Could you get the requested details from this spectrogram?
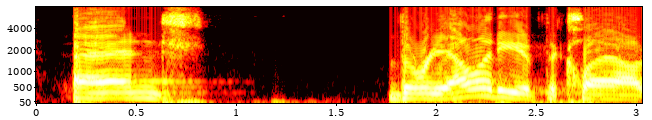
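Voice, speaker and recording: A man with an Australian accent. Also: quiet background. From Australia, Melbourne. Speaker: tech conference speaker; conference speaker. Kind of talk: technical talk. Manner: casual, conversational. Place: meeting room.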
